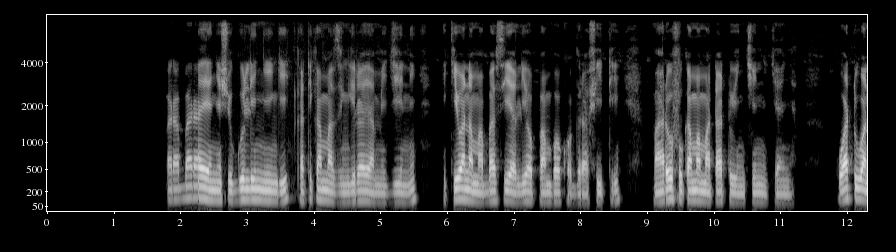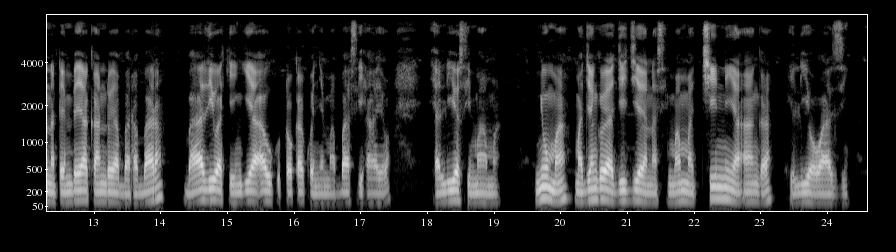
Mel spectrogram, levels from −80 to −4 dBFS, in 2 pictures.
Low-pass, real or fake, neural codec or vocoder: 7.2 kHz; real; none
